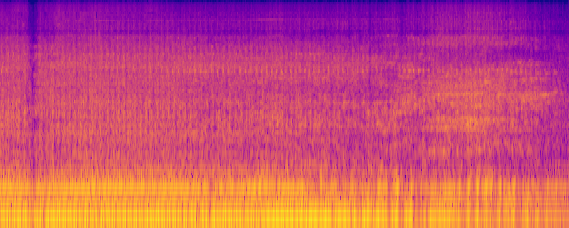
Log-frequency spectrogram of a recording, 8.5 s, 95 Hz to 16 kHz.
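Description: A motorcycle with a 90-degree V-twin engine, likely a Ducati, runs steadily at close range with a deep, throbbing rumble that loosens into uneven pulses toward the end.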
